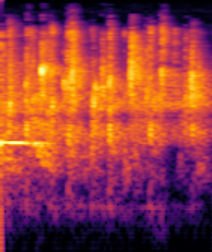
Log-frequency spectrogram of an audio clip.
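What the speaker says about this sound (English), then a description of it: "Let's give her a round of applause." A conference audience applauds briefly, a dense patter of many hands clapping at once, fairly soft and slightly distant, lasting under two seconds.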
